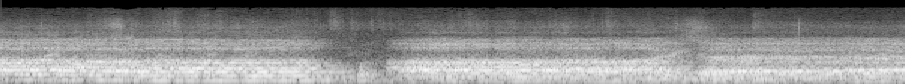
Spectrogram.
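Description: A choir of women chants slowly in long held notes.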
